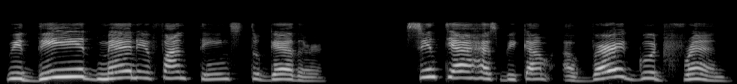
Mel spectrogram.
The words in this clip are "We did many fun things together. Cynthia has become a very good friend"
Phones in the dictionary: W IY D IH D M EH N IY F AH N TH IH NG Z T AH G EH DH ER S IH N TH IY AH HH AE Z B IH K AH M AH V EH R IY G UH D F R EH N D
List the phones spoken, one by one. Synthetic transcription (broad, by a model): W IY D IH D M EH N IY F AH N T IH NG S T AH G EH DH ER S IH N T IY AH HH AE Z B IH K AH M AH V EH R IY G UH D F R EH N D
